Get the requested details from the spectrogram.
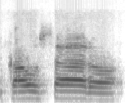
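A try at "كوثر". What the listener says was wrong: সা টান হয়ে যাচ্ছে, যেমন কাউ সার।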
